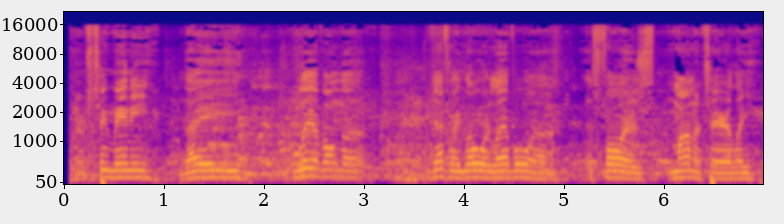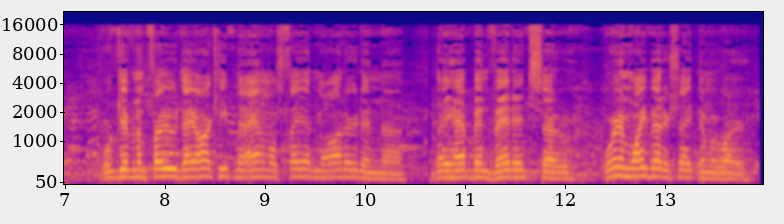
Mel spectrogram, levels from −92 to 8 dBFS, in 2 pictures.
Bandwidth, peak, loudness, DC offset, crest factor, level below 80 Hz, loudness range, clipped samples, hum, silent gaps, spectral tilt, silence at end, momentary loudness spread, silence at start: 16.5 kHz; 0 dBFS; -15 LUFS; under 0.1%; 14 dB; -38 dBFS; 2 LU; under 0.1%; none; none; -4 dB/octave; 0.05 s; 10 LU; 0.05 s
